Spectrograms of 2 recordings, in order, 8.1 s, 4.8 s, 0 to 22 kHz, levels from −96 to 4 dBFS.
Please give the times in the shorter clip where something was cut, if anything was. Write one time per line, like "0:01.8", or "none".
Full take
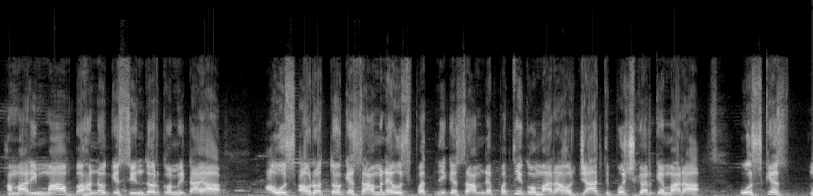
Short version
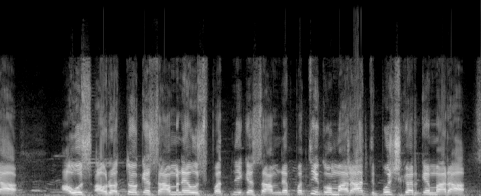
0:03.5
